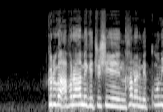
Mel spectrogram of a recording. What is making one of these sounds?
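A middle-aged man speaks earnestly into a microphone.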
